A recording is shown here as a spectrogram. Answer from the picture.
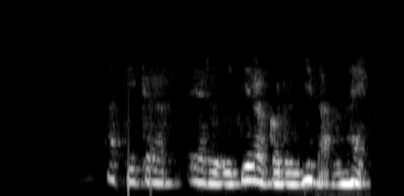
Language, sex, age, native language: Icelandic, male, 60-69, Icelandic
